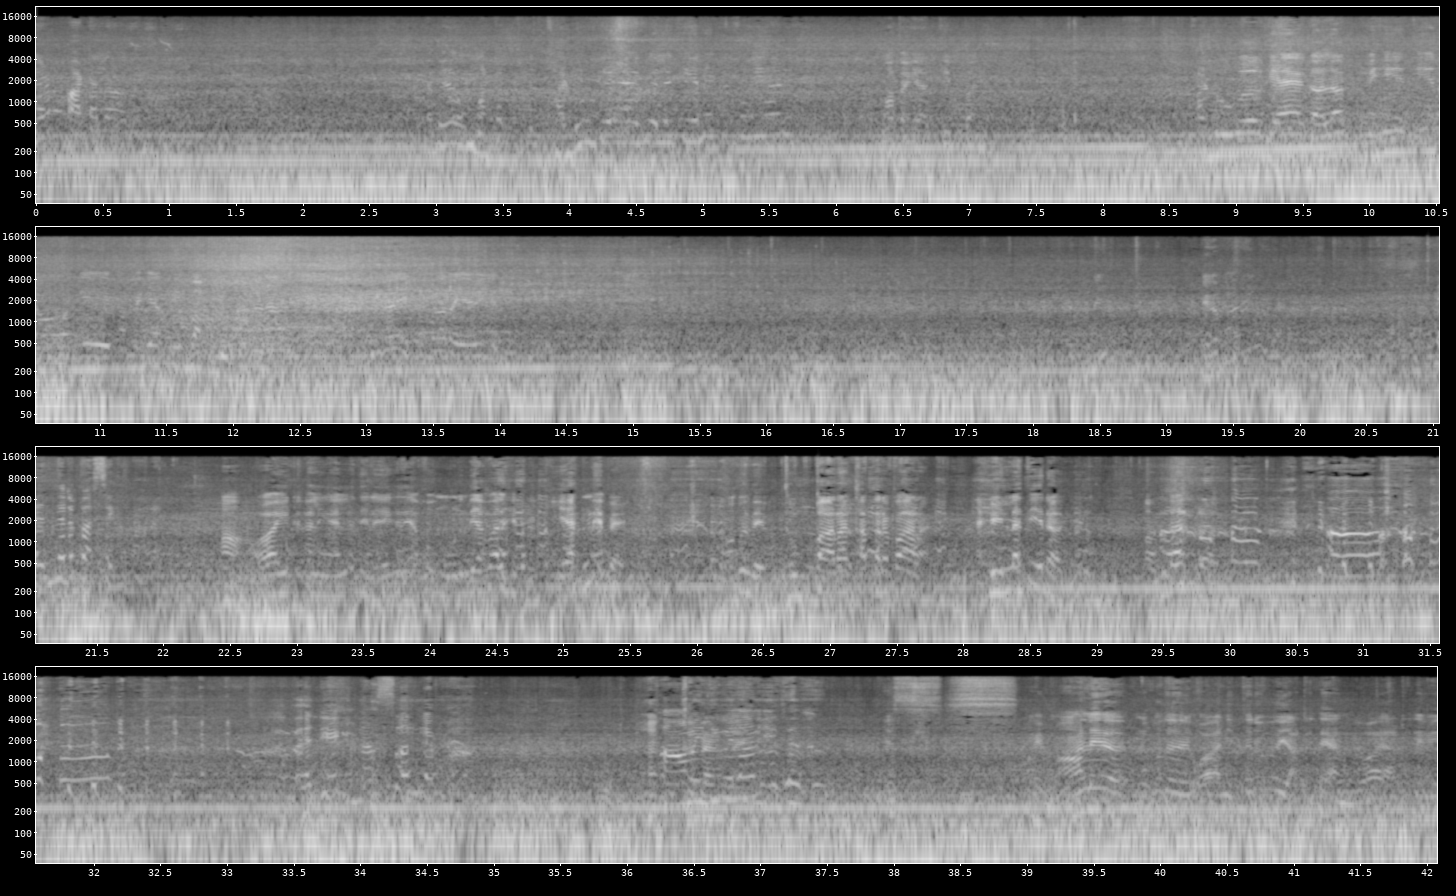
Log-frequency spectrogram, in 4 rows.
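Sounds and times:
car road and engine rumble: 0.0 - 42.0
constant hum: 14.0 - 42.0
voices and laughter: 24.2 - 34.7.

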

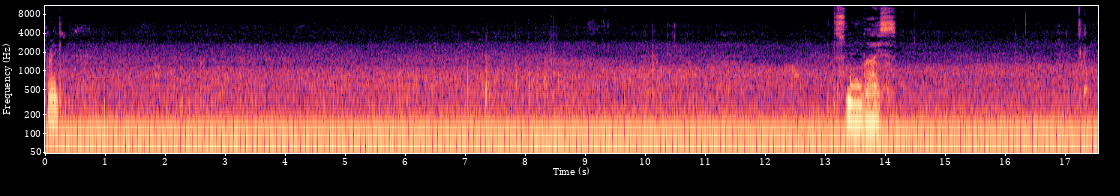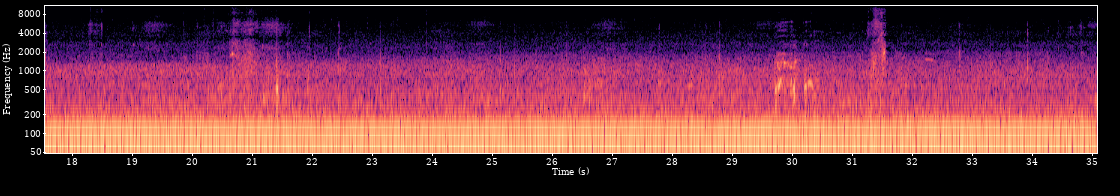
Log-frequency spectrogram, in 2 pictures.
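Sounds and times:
outdoor rumble and hiss: 0.0 - 35.0.

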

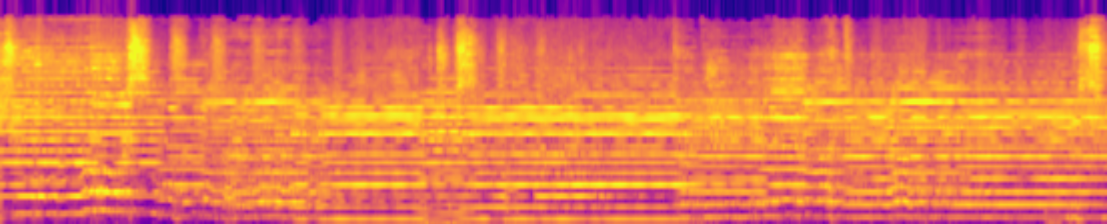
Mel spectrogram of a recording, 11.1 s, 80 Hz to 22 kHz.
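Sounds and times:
harmonium playing chords: 0.0 - 11.0
man singing: 0.0 - 11.0
low rumble: 10.1 - 11.0.

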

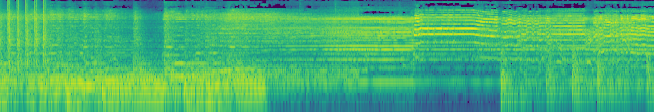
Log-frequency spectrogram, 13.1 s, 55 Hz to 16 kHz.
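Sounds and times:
drum: 0.0 - 1.5
shawm playing long notes: 0.0 - 1.6.

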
